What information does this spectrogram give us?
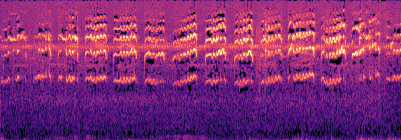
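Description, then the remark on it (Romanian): A lesser kestrel's calls: a long run of sharp, high, raspy notes repeated in quick rhythmic bursts, about one or two per second, steady, over a faint low rumble. “Obiceiul acesta și penajul brun roșiatic al spatelui ne-au făcut să-i dăm păsării numele de vânturel roșu.”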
